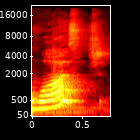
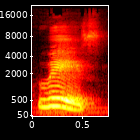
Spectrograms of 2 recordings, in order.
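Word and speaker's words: vase: सो वास जो है वो है ब्रिटिश प्रोनाउंसिएशन, और अमेरिकन प्रोनाउंसिएशन होगा, US प्रोनाउंसिएशन होगा वेज, वेज।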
